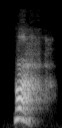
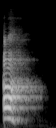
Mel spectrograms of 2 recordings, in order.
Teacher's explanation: Ah very slow air coming out. When you say h strong air coming out when you say ah no air coming out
